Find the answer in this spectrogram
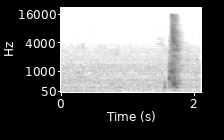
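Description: Faint room hiss, then near the end a single short, sharp breathy vocal sound from a woman, such as a quick laugh, gasp or sniff, just before she speaks.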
